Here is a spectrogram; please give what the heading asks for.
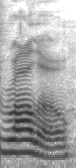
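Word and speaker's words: Rouleau: It's pronounced Rollo, Saskatchewan.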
